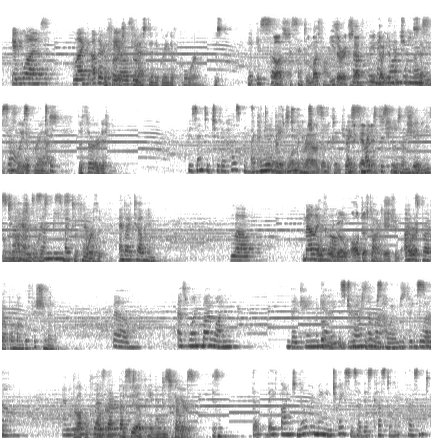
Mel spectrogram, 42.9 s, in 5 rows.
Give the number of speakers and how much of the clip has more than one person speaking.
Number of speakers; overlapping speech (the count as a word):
six, about 41%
